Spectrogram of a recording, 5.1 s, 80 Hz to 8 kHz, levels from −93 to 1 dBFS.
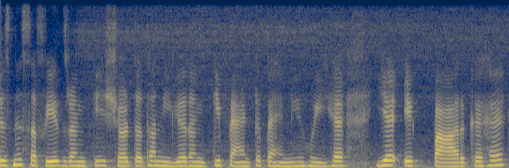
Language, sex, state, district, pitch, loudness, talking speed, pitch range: Hindi, female, Uttar Pradesh, Jyotiba Phule Nagar, 205 Hz, -19 LUFS, 200 wpm, 195-220 Hz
